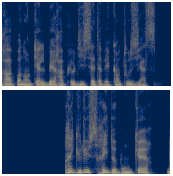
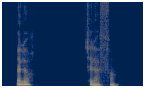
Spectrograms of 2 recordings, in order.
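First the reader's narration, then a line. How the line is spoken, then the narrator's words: Sigh. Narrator (French): soupira-t-il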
